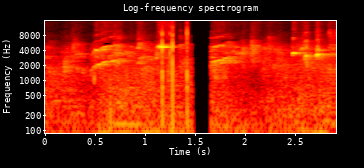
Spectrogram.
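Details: European goldfinch giving brief twittered phrases: rising chirps and a sharp high whistle, two loud clicks, then a short break and more tinkling whistled notes.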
